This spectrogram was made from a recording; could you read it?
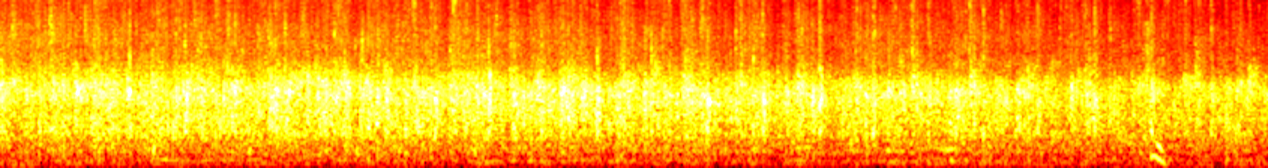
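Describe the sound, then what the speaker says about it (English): An audience at an award ceremony gives a round of applause for three awardees, dense even clapping sustained throughout at moderate distance with no voices over it. "A round of applause for them, please"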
